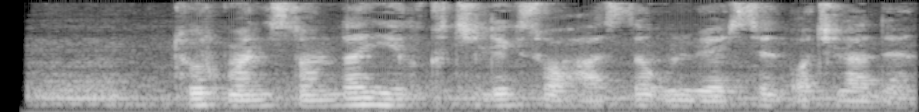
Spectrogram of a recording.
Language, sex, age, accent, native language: Uzbek, male, 19-29, Buxoro, Uzbek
